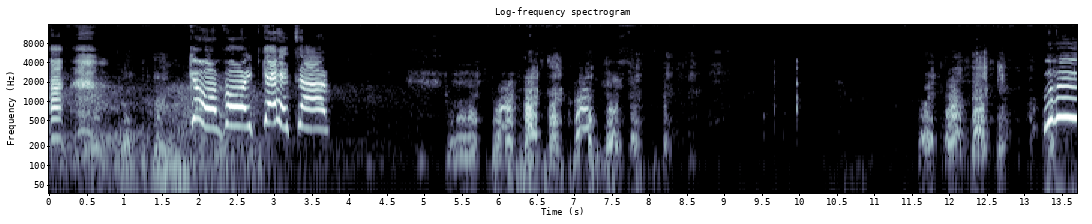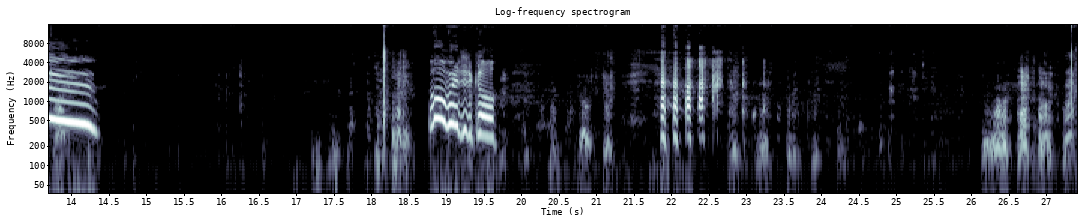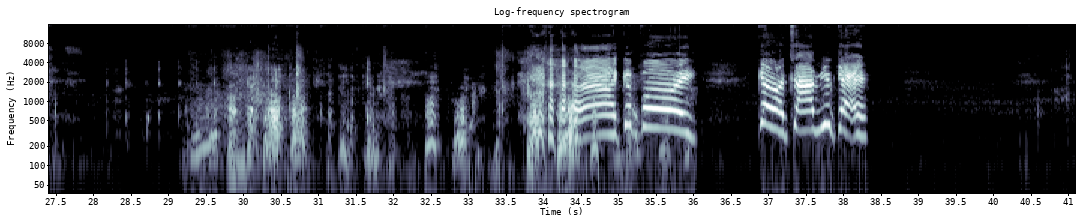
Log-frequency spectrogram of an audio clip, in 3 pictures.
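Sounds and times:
person laughing: 21.8 - 23.6, 33.7 - 35.0.

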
